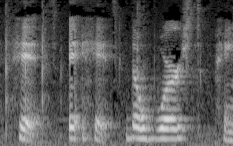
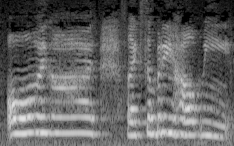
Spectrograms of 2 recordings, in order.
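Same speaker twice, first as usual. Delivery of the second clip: mild mock scream, pitched up; higher-pitched imitation of crying out for help; retold scream; 5 semitones higher than usual. Woman in labor calling for help, mild retold scream. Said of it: "actually screaming".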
